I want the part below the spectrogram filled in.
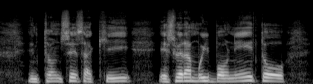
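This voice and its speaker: The sound is dry and close, with no echo at all. This man is heard on a very clean recording against a silent background. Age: 60s. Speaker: local culture and tourism promoter. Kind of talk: interview. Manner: halting, many repetitions.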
